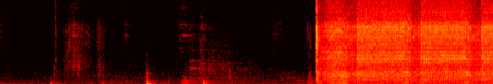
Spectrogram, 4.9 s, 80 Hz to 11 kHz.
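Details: BMW N52 inline-six during compression test with spark plugs out: faint clicks, then starter spins engine at steady, even pace with no dragging or uneven beats; normal cranking, cylinders around 160–180 psi, cylinder six lowest.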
